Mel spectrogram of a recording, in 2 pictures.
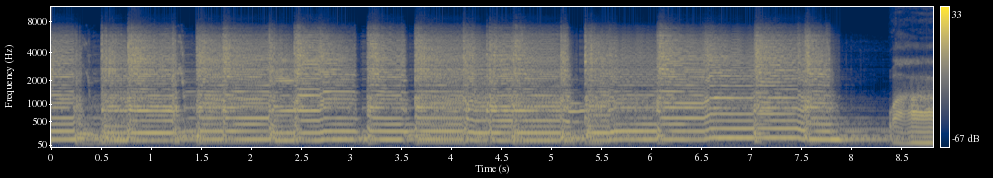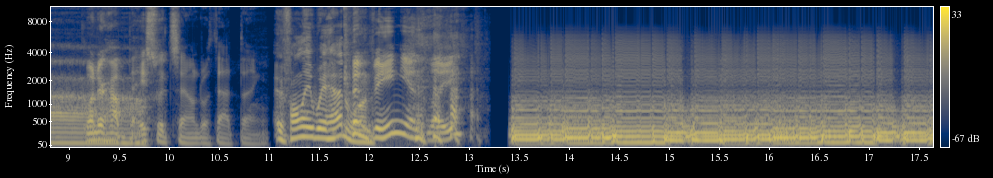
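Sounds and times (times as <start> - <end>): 
electric guitar through a saturated overdrive distortion pedal without clipping diodes: 0.0 - 8.3, 13.4 - 17.6
speech: 9.2 - 13.2
laughter: 11.7 - 13.2.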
